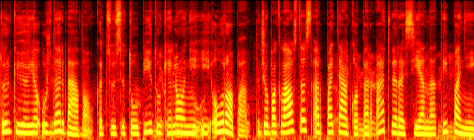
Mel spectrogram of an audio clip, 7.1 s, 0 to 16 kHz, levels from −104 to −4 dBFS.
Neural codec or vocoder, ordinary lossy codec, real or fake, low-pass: none; Opus, 32 kbps; real; 14.4 kHz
